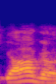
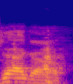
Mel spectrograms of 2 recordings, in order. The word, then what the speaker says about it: Diego: how to pronounce it it's Iago not Jago okay introduce yourself Diego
